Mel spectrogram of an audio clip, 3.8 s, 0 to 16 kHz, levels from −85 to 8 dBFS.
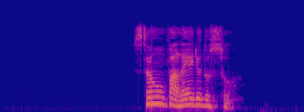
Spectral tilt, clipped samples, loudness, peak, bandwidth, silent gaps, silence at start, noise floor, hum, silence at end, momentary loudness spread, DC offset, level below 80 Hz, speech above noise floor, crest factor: -5 dB/octave; under 0.1%; -31 LUFS; -12 dBFS; 8 kHz; none; 1.7 s; -83 dBFS; none; 0.9 s; 13 LU; under 0.1%; -66 dBFS; 53 dB; 22 dB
